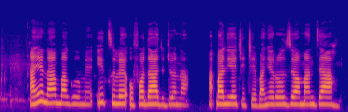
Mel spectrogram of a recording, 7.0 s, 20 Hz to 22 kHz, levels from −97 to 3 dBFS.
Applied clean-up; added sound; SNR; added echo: none; none; none; none.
